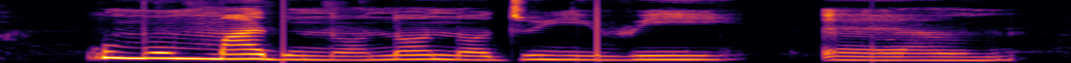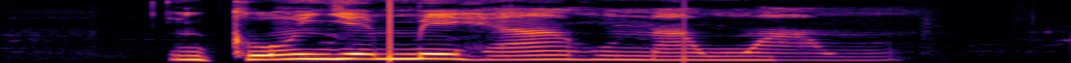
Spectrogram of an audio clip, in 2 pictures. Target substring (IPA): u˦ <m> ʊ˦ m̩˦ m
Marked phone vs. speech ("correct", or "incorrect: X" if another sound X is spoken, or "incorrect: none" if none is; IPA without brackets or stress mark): correct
